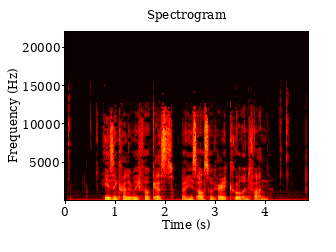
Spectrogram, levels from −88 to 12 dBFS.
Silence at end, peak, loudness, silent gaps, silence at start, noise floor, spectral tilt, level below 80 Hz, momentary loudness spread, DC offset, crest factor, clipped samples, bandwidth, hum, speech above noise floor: 0.4 s; -10 dBFS; -27 LUFS; none; 0.75 s; -61 dBFS; -4 dB/octave; -50 dBFS; 16 LU; under 0.1%; 20 dB; under 0.1%; 13.5 kHz; none; 34 dB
